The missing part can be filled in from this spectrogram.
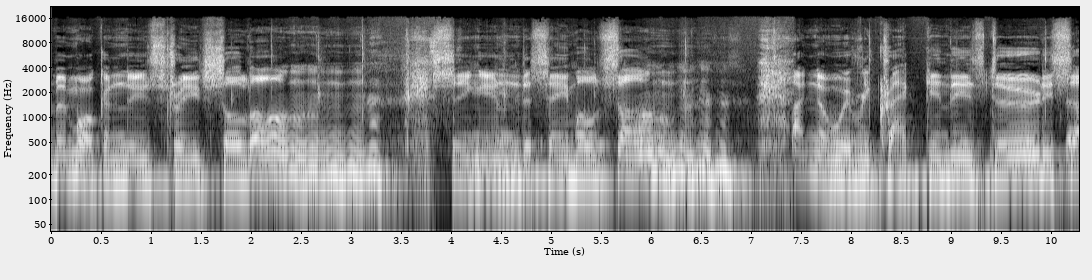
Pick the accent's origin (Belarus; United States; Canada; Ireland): Ireland; Dublin, Leinster; born there; Well, I was born in Dublin. I was born in Hollis Street Hospital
